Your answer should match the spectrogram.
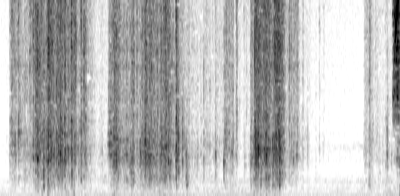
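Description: Paper sandwich wrapper crinkling and rustling in several bursts as it is pulled open around a croissant sandwich, quieting about three seconds in.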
